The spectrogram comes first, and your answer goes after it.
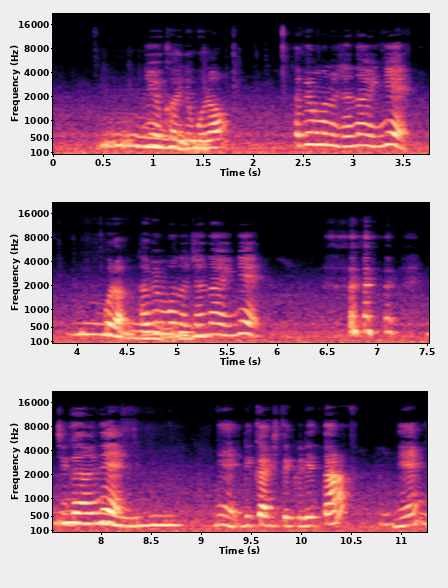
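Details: Wanta, an aged dog receiving home care, voices repeated mournful groans indoors in the morning, a string of wavering, rising-and-falling moans of about a second each with brief gaps, plus faint clicks between them.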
